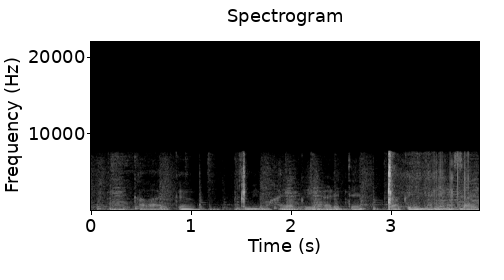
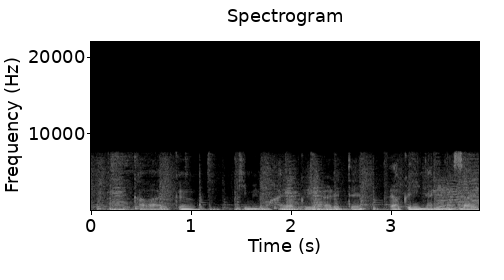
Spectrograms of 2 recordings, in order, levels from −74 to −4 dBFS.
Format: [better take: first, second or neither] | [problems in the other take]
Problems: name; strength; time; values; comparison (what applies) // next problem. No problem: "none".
second | background sound (Fire); 2 dB below the speech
